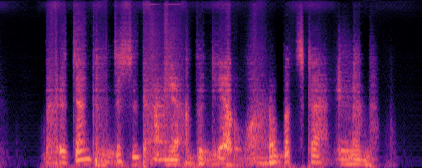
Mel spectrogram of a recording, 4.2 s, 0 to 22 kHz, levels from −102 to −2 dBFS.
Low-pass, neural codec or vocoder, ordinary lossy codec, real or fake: none; codec, 44.1 kHz, 0.9 kbps, DAC; none; fake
